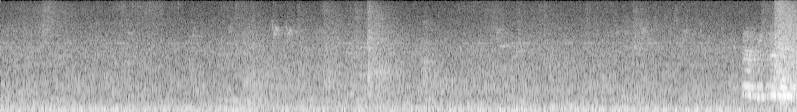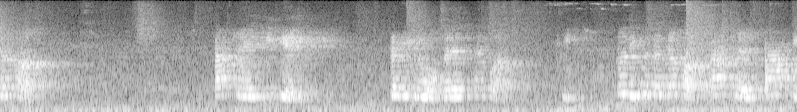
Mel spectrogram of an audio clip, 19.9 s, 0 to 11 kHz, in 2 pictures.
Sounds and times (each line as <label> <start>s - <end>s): Station broadcast messages 9.2s - 10.8s
Station broadcast messages 12.6s - 19.9s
